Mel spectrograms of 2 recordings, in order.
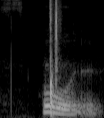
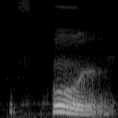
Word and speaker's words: school: হবে আমাদের বলতে হবে স্কুল স্কুল ক বলতে হবে কারণ এখানে খ সাউন্ডের আগে একটা এস লেটার রয়েছে সো এইরকমের আরো যত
